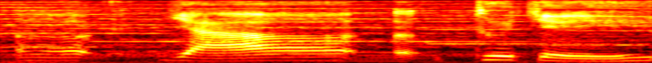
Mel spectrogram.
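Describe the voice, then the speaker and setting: An actor playing a humble, kind, honest younger brother in an animated fairy tale, speaking respectfully. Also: male voice, medium pitch, unhurried, music in the background, natural voice. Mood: hesitant. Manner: respectful, deferential.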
